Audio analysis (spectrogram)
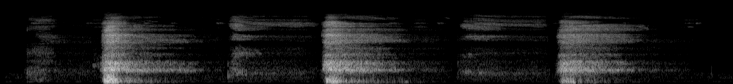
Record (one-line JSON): {"exhalation_length": "7.3 s", "exhalation_amplitude": 27491, "exhalation_signal_mean_std_ratio": 0.39, "survey_phase": "beta (2021-08-13 to 2022-03-07)", "age": "18-44", "gender": "Female", "wearing_mask": "No", "symptom_cough_any": true, "symptom_runny_or_blocked_nose": true, "symptom_shortness_of_breath": true, "symptom_fatigue": true, "symptom_loss_of_taste": true, "smoker_status": "Never smoked", "respiratory_condition_asthma": true, "respiratory_condition_other": false, "recruitment_source": "Test and Trace", "submission_delay": "1 day", "covid_test_result": "Positive", "covid_test_method": "RT-qPCR", "covid_ct_value": 18.6, "covid_ct_gene": "ORF1ab gene", "covid_ct_mean": 19.1, "covid_viral_load": "550000 copies/ml", "covid_viral_load_category": "Low viral load (10K-1M copies/ml)"}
